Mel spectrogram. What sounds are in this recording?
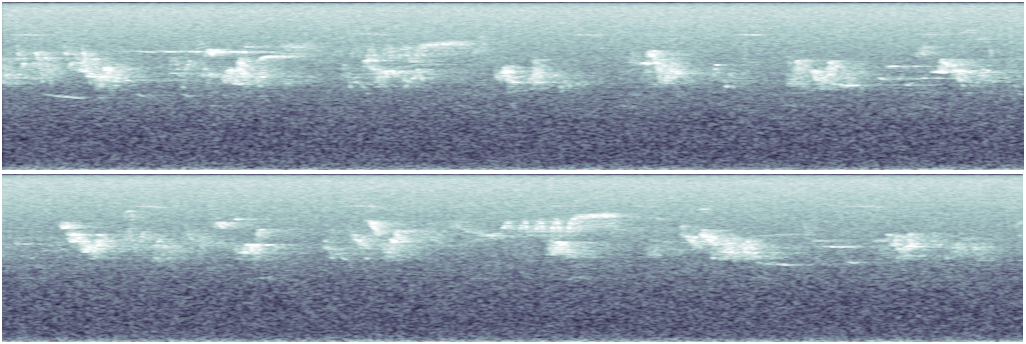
Ovenbird, Red-eyed Vireo, Hermit Thrush, Black-throated Green Warbler, Black-throated Blue Warbler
